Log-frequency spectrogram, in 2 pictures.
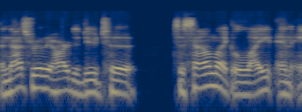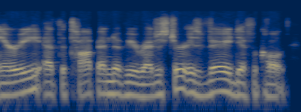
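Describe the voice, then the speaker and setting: A man's voice: fairly low pitch, a little fast, no room sound, distant mic. A man chatting on a music podcast, enthusiastic and rambling, with lots of fillers. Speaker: podcast host. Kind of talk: casual music podcast chat.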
